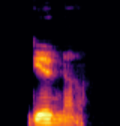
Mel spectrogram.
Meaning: 1. to fall, to tumble 2. to decrease
- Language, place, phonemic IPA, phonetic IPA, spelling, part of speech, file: Hindi, Delhi, /ɡɪɾ.nɑː/, [ɡɪɾ.näː], गिरना, verb, LL-Q1568 (hin)-गिरना.wav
